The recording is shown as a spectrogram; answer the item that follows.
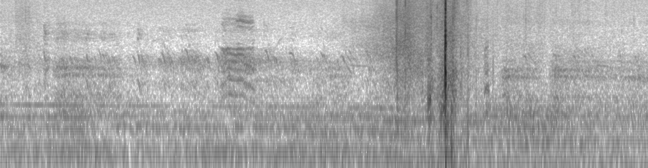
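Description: Callaway Jaws Raw wedge hitting a golf ball off the fairway: a short swish of the downswing, then one sharp click of a reasonable strike about four and a half seconds in.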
